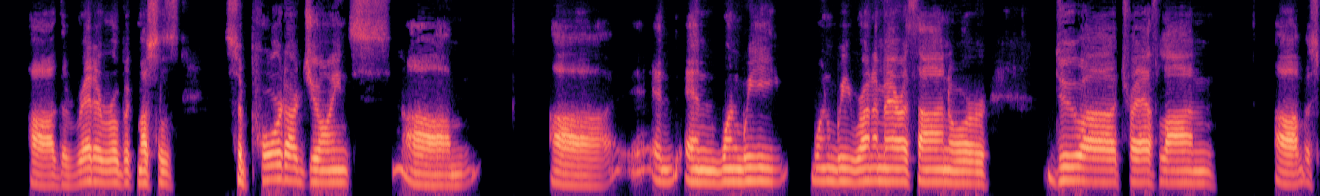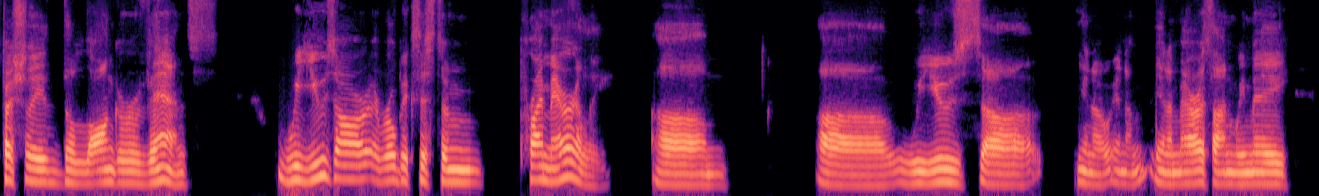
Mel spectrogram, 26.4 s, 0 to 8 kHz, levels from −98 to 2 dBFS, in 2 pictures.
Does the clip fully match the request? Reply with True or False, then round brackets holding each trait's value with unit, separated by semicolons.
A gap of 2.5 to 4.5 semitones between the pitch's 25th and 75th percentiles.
True (3.7 semitones)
